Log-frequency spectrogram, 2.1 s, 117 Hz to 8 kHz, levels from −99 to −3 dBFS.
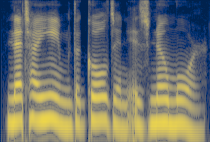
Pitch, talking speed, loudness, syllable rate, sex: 200 Hz, 170 wpm, -17 LUFS, 4.1 syllables/s, female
